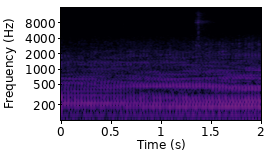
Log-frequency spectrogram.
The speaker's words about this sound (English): Is that a helicopter? Or an airplane? No, it sounds like a helicopter. It's flying right over me here. But I think it's a military helicopter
